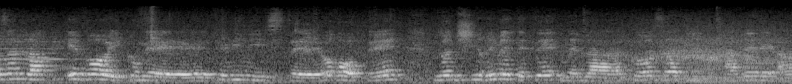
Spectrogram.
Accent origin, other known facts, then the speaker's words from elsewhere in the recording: France; Italian is a second language; perché io come mi sento in questo discorso, e come francese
